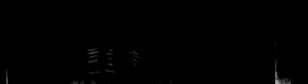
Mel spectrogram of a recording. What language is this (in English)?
Icelandic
